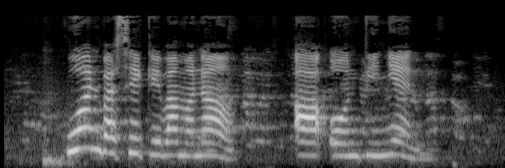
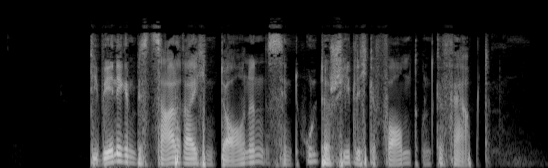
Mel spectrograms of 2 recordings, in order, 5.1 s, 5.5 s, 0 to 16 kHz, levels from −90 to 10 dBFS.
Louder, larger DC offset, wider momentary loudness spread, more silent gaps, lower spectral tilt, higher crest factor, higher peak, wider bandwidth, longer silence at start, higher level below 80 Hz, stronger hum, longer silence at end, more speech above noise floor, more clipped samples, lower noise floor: first, -14 LUFS vs -21 LUFS; neither; first, 23 LU vs 11 LU; neither; second, -3 dB/octave vs -5 dB/octave; about the same, 16 dB vs 20 dB; about the same, 0 dBFS vs -2 dBFS; first, 11.5 kHz vs 9.4 kHz; second, 0.3 s vs 0.9 s; second, -60 dBFS vs -40 dBFS; neither; second, 0.45 s vs 0.8 s; second, 29 dB vs 62 dB; neither; second, -44 dBFS vs -82 dBFS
